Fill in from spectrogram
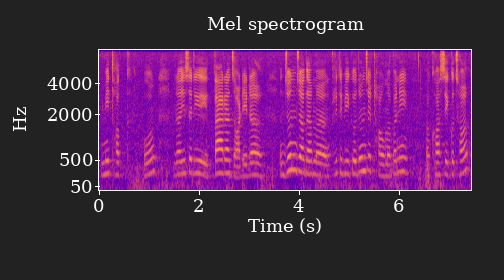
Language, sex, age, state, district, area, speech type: Nepali, female, 18-30, West Bengal, Darjeeling, rural, spontaneous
